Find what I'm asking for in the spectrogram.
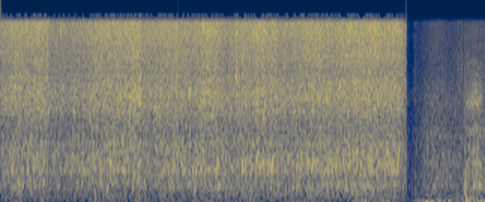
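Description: Waterfall on a hiking trail, a loud steady rushing roar of falling water close by that cuts off abruptly near the end into quieter ambience.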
